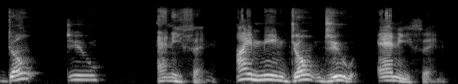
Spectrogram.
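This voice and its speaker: A teenage girl playing a flustered, exasperated man in a school radio play, stammering and halting as she speaks. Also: lowish voice, sing-song, husky, full character voice. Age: teens. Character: flustered, exasperated male theater critic and nephew.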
